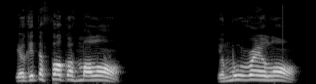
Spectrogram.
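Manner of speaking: put-on New York accent, city guy sound. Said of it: "they don't probably sound like that in New York".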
